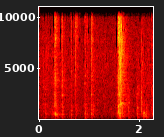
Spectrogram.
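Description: Gerber Profile knife blade carving into a wooden post: a string of short scraping cuts and clicks, the loudest about a second and a half in.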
